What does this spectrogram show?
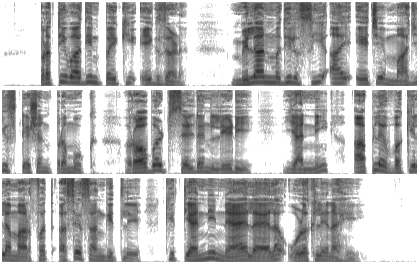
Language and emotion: Marathi, neutral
